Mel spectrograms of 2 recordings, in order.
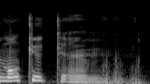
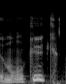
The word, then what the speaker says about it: Montcuq: Comme il convient de prononcer le Q de Montcuq, un autre fut ajouté, promptement abrégé par ma plume aux idées humoristico-impertinentes, en Montcuq en QB.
